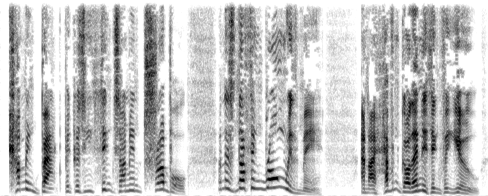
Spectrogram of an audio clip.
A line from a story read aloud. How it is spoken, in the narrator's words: Harry snapped at Hedwig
